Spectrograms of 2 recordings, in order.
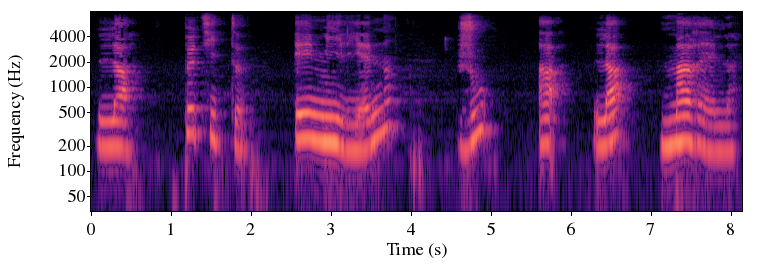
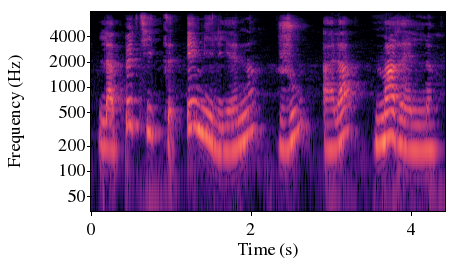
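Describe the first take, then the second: First: The sentence is read at a slower pace. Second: The sentence is read at a faster pace. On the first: "On la lit ensemble" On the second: "On la lit un peu plus vite"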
